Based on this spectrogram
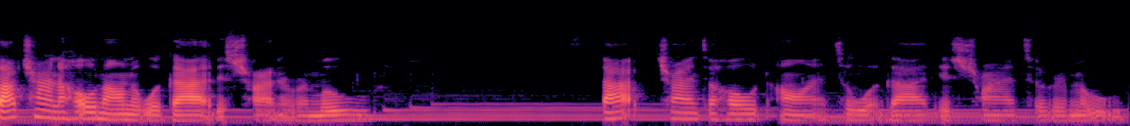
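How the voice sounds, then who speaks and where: With music in the background, a woman speaks fairly slowly, with long, frequent pauses and big swings in loudness. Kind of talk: faith talk to camera. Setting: phone recording.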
